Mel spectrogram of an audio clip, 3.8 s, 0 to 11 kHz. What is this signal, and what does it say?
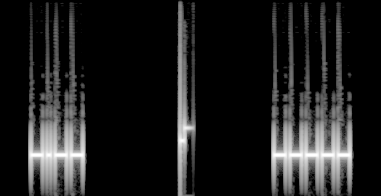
Morse code, heard as a keyed tone, about 30 wpm, 700 Hz. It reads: Y 0
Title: Single Letter-Number Alt 30wpm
